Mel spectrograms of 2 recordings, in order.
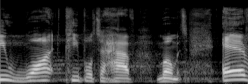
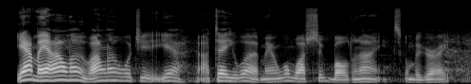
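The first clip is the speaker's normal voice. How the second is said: put-on Southern accent, lazily drawled out; 5 dB quieter than usual. Showing how a southern accent returns around southern friends: put-on southern accent. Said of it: "they took my Southern accent from me".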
